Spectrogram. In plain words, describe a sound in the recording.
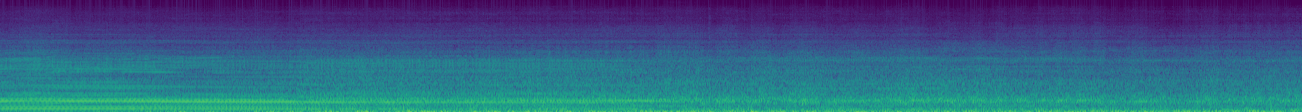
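A scooter engine hums steadily and slowly changes pitch.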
